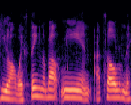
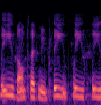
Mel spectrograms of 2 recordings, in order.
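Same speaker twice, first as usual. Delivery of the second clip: put-on crying, quieter; 7 dB quieter than usual. Speaker retells begging a man not to touch them, retelling a crying plea. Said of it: "I'm crying because he's steady trying to touch me".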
